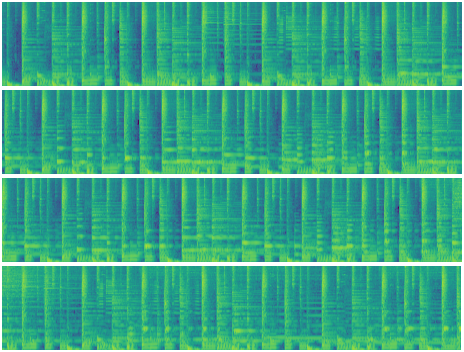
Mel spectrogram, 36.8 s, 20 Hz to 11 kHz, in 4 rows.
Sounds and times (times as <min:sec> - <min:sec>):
Music: 0:00.0 - 0:36.7.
